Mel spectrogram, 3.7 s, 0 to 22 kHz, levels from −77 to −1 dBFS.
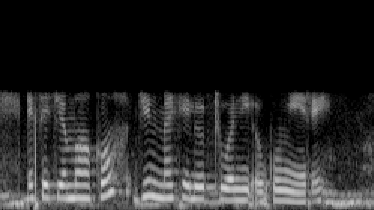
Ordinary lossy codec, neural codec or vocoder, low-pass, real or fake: none; codec, 16 kHz, 2 kbps, X-Codec, HuBERT features, trained on balanced general audio; 3.6 kHz; fake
